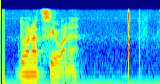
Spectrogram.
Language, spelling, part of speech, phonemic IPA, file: Italian, donazione, noun, /donaˈtsjone/, It-donazione.ogg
